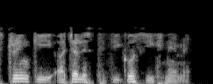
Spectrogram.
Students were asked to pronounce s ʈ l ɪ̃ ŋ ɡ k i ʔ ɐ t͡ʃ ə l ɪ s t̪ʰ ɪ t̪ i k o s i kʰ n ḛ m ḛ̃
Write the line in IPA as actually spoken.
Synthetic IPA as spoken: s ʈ ɾ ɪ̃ ŋ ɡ k i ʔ ɐ t͡ʃ ə l ɪ s t̪ʰ ɪ t̪ i k o s iː kʰ n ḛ m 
